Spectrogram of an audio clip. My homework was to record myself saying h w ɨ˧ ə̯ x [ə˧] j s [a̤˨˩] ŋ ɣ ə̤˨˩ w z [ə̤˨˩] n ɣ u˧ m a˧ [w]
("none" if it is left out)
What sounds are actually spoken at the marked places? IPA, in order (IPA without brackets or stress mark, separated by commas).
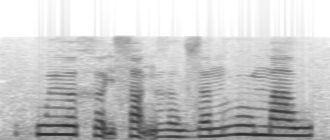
ə̰˧˨, a̰˧˨, ə˨˦, w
